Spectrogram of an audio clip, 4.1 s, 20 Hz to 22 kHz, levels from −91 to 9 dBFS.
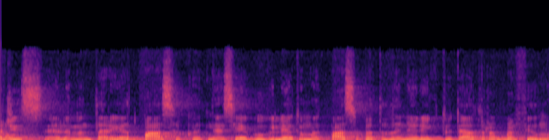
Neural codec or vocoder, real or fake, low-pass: vocoder, 48 kHz, 128 mel bands, Vocos; fake; 14.4 kHz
